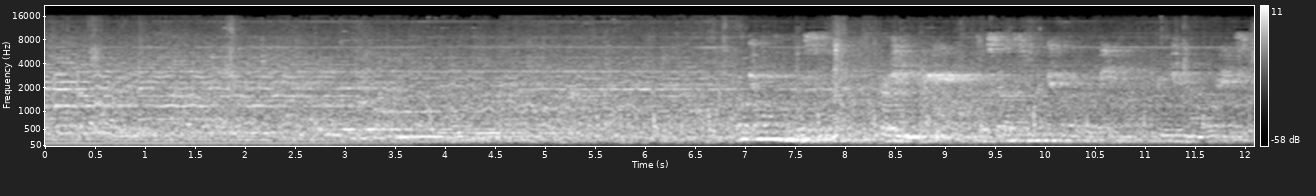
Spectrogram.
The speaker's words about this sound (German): Krakau Hauptbahnhof, Gleis 2. Es ist Mitte November. Gut ein Dutzend Reisende vertreten sich die Füße. Es ist kalt und feucht.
